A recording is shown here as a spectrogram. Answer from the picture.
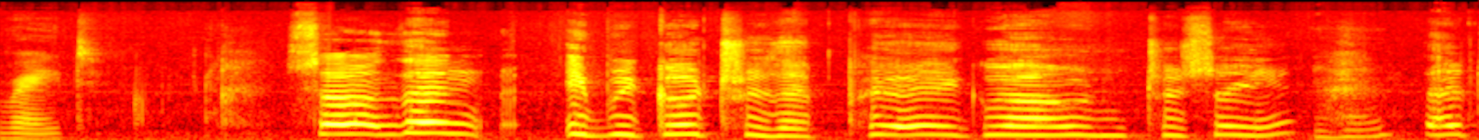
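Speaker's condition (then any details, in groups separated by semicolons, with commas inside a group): Cerebral palsy; speech affected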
